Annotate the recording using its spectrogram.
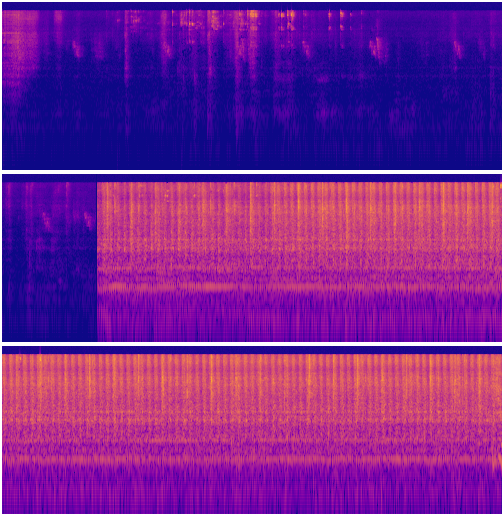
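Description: Mostly quiet with a few faint clicks at first. About twelve seconds in, a loud, steady machine noise with a constant hum starts suddenly and keeps going without change.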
